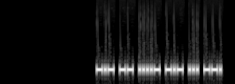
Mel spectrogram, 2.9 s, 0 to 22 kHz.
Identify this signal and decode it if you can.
Morse code, heard as a keyed tone, about 47 wpm, 700 Hz. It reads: KM4KSG
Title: USA Call Signs - 6 Characters - 4x Character Spacing - 50wpm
